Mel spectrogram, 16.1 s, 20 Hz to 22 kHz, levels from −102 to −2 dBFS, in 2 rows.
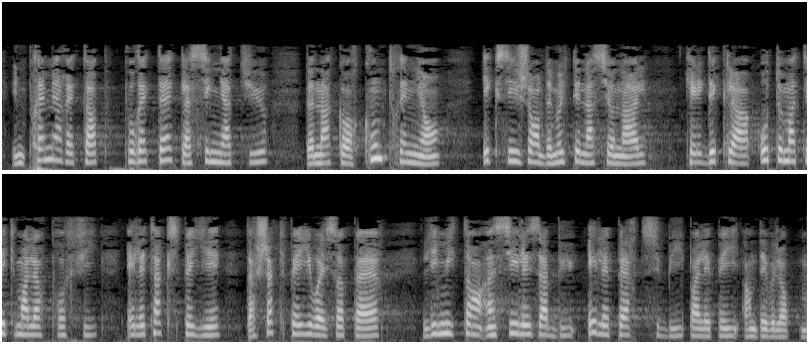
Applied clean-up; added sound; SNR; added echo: none; none; none; none.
